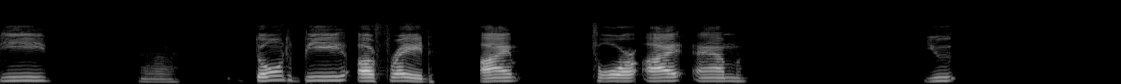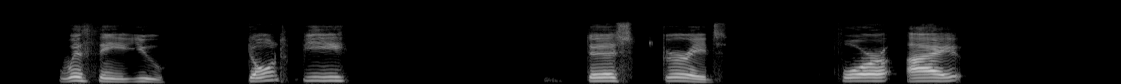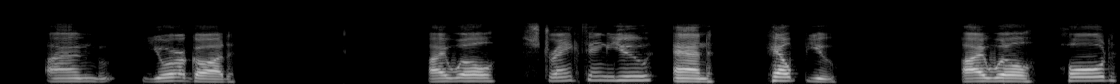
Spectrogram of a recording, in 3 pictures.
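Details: Aphasia in an adult woman after a fall with head injury in April 2020 and a later stroke; she can read but cannot speak well; word-finding problems and garbled words; aphasia.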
